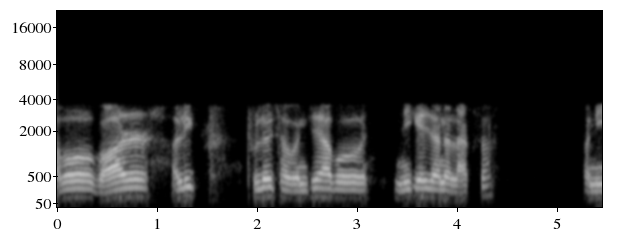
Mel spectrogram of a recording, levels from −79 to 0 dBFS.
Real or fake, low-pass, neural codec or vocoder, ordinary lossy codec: real; 3.6 kHz; none; none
